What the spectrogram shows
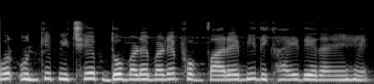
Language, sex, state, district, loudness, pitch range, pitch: Hindi, female, Chandigarh, Chandigarh, -16 LUFS, 215-245 Hz, 230 Hz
